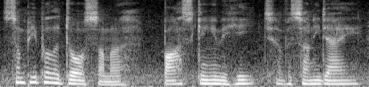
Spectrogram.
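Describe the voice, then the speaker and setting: A man's voice: mid-range voice, expressive, normal speed, lightly acted. A man playing a polite, deferential butler in an ASMR roleplay, with formal, flowery phrasing. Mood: polite, chatty. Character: courteous, well-spoken male butler, deferential and appreciative. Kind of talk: ASMR roleplay acting, addressed to the listener. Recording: rain ambience and clear background noise.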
